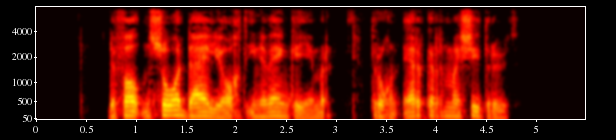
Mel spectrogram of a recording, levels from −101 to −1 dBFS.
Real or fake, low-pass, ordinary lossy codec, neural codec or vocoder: real; 7.2 kHz; MP3, 48 kbps; none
